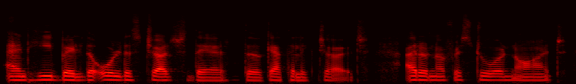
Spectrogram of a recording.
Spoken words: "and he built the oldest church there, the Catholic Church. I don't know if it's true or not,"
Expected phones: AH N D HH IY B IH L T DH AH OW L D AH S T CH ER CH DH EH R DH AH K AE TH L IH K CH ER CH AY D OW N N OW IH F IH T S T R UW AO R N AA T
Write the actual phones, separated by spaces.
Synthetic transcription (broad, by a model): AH N D HH IY B IH L T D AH OW L D AH S T CH ER CH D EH R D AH K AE T L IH K CH ER CH AY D OW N N OW IH F IH T S T UW AO R N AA T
